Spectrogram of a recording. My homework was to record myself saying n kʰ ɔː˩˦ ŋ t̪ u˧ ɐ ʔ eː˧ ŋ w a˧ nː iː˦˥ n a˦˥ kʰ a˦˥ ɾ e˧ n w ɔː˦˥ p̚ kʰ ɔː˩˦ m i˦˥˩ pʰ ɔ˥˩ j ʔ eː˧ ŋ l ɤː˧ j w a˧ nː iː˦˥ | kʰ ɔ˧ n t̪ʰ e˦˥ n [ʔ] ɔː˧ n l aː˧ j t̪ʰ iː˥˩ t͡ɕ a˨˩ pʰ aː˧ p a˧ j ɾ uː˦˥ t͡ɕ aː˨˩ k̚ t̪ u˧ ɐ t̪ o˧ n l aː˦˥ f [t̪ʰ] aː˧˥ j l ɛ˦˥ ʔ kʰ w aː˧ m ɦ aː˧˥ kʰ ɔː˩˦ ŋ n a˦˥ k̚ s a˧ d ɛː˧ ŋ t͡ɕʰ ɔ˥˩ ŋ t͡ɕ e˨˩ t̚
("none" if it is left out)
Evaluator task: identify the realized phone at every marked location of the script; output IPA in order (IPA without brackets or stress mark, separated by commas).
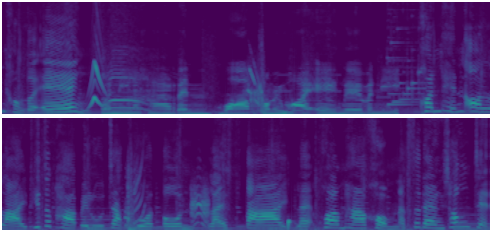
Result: ʔ, t̪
